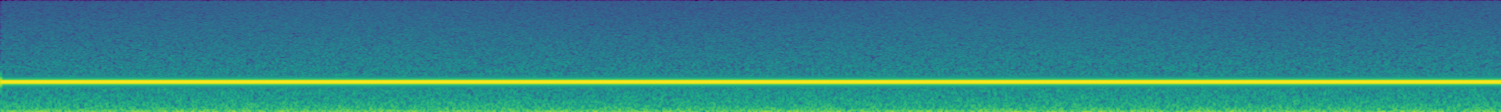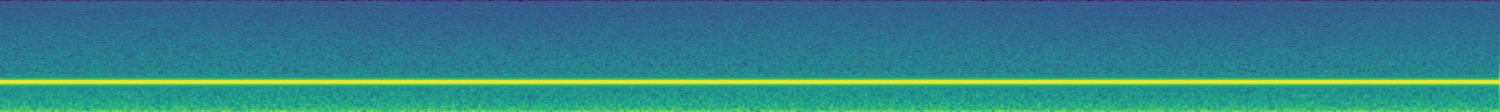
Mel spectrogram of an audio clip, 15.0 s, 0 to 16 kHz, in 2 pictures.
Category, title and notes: Sound effects > Electronic / Design
1000hz ST - noisy
A 1000hz tone, with some noise added. Brownian noise panned 70% left and pink noise panned 70% right. Quick fade in/out to avoid clicking. You could trim this and use it as a censor beep. Made in Audacity using its generators.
